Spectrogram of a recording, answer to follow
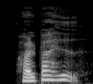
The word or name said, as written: holdbarhed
